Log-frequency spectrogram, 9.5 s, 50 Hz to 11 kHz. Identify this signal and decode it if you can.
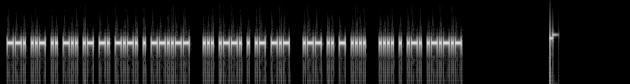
Morse code, heard as a keyed tone, about 39 wpm, 700 Hz. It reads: GUIDANCE, SPEAK WITH HER.
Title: Sentences from Top 1600 Words 40wpm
